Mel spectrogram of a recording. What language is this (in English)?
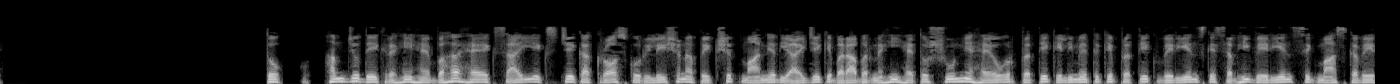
Hindi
